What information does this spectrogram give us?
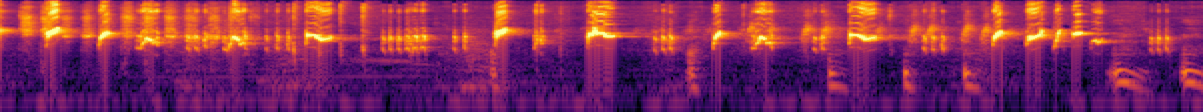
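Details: Clear-voiced red-whiskered bulbul in a cage sings and chatters rik-rik. Crisp whistled notes, some squawky, come in quick runs, and low rising-falling sounds appear near the end.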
